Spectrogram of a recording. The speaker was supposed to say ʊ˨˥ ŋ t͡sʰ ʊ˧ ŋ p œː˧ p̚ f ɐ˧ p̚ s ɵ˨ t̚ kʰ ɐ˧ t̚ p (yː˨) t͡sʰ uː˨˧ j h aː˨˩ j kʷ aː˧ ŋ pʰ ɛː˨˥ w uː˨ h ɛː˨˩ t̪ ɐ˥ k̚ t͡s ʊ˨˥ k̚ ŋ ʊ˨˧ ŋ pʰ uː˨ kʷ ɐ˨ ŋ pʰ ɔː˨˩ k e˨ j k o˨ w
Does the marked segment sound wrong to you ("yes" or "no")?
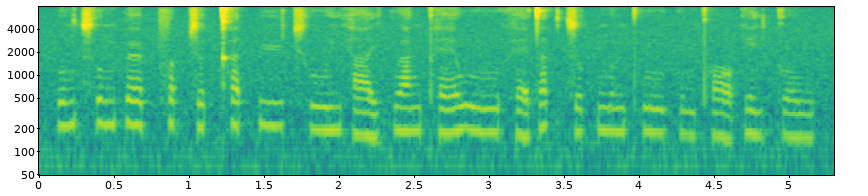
yes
